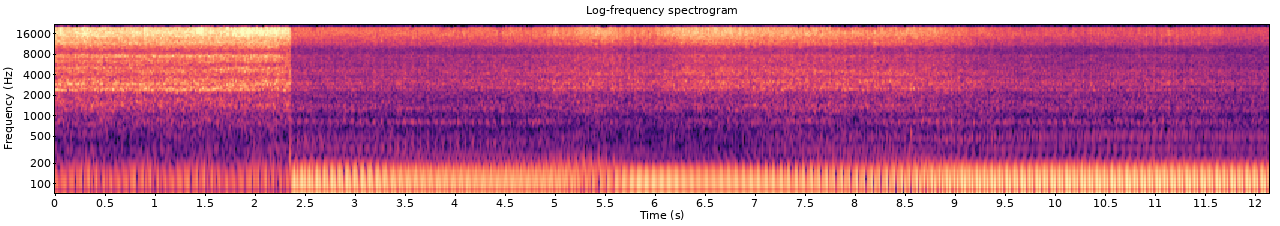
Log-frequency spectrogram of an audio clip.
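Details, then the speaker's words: Camaro V8 first started with the key, mufflers and pipes fitted: catches and settles into a steady fast idle, about three pulses a second, never dropping to a relaxed tick-over; idling too high, owner thinks it needs a tune. "again and with the the mufflers on there and the pipes and everything i think it sounds good i think it's going to sound really nice going down the road but i i really think it's idling way too high"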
